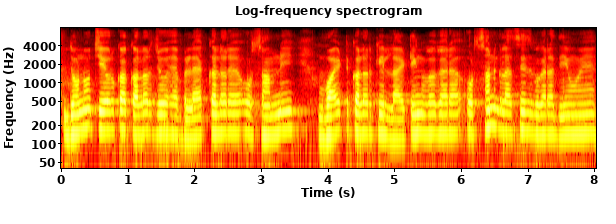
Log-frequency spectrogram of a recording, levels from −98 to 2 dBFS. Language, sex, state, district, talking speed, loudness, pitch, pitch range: Hindi, male, Punjab, Fazilka, 165 wpm, -18 LUFS, 155 Hz, 150-160 Hz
